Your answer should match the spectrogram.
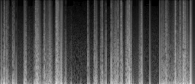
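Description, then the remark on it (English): Loud, harsh static crackles across a phone line in choppy bursts, cutting in and out with brief near-silent gaps, with no voices underneath. “Why am I getting all this ridiculous fucking static?”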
